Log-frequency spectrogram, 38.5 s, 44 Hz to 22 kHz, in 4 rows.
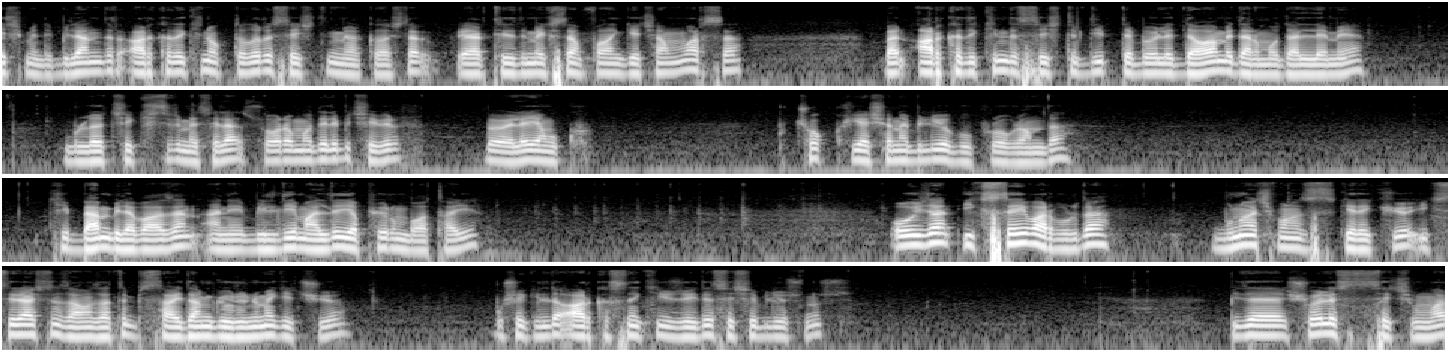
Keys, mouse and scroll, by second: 0.7 scroll up 1, 4.5 KP_1, 7.9 g, 9.0 click, 9.1 g, 9.8 click, 9.9 g, 10.7 click, 10.9 g, 11.5 scroll down 1, 11.6-22.6 middle drag, 22.6 ctrl+z, 22.8 ctrl+z, 23.2 ctrl+z, 23.5 ctrl+z, 23.7 ctrl+z, 23.9 ctrl+z, 24.4 middle click, 24.9 KP_1, 27.9 click, 28.5-29.3 scroll up 2, 29.4 click, 30.3-30.9 scroll up 2, 31.3 click, 31.6 g, 36.1 scroll down 3, 36.5 click.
